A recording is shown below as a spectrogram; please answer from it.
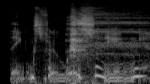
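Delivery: playful moan voice. Podcast host thanking listeners just for fun, moan voice. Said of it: "in the moan voice".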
